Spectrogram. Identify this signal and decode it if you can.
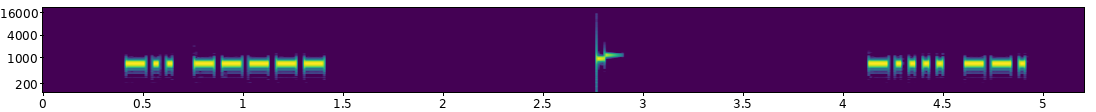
Morse code, heard as a keyed tone, about 36 wpm, 700 Hz. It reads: D 0 6 G
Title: Single-Letter Single-Number 35wpm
